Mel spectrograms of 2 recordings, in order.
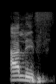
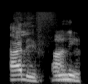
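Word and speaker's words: ألف: কি নাম সবাই বলেন আলিফ ওকে এই আলিফটা হলো মুখের খালি জায়গা থেকে উচ্চারণ হয় কি বললাম মুখের খালি জায়গা থেকে আপনারা মনে রাখবেন আর এই আলিফে কোন টান নাই ঠিক আছে আলিফ ওকে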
